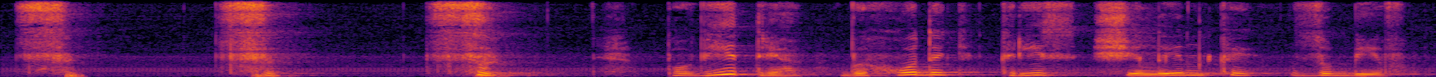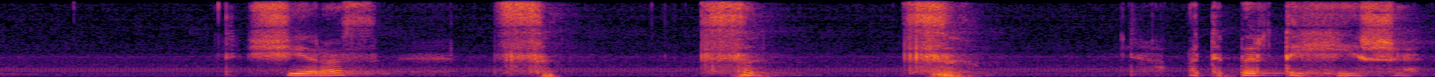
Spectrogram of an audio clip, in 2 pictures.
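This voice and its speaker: Slow, breathy kindergarten teacher woman. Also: medium pitch, darkish tone. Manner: slow, sing-song, exaggerated articulation. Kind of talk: speech lesson for small children.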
